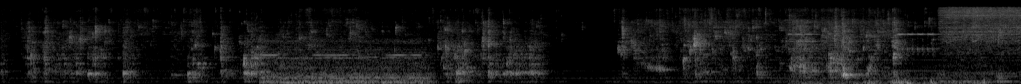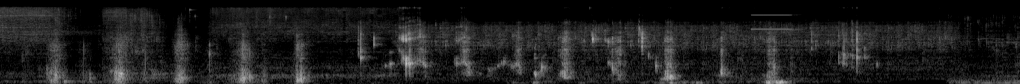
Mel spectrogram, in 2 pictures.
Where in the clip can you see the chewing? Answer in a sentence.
You can hear the chewing from 10.4 to 19.0 s.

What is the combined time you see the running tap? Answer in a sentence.
The running tap can be heard for 20 seconds in total.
